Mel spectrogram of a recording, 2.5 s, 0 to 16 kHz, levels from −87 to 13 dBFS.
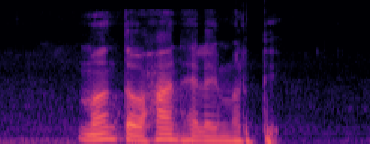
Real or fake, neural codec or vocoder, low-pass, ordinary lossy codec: real; none; 14.4 kHz; Opus, 32 kbps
